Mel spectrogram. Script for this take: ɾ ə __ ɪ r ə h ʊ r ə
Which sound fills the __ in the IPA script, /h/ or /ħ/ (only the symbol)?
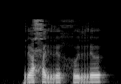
ħ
